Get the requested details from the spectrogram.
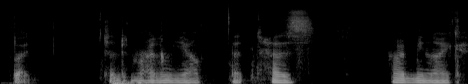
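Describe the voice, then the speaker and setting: Flat, monotone intonation at a fairly slow pace, broken by long, frequent pauses. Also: man. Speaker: aspiring filmmaker vlogger. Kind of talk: casual video diary. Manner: halting.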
